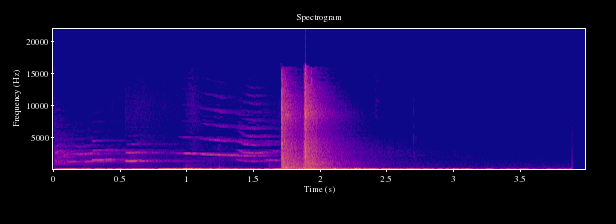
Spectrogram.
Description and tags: PUERTA BLINDADA CIERRA
reinforced door closing
Una puerta blindada se cierra con un breve chirrido al principio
